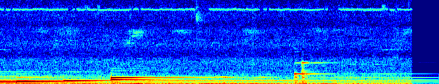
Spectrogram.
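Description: Karaoke minus-one piano backing track playing its slow intro: single notes and chords struck every half second to two seconds, each left to ring and fade, calm and peaceful.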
